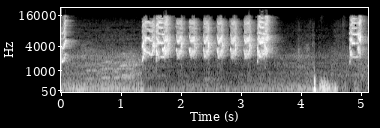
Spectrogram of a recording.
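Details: Indonesian yellow lovebird, called labet koneng, drawn by a rival's song into ngekek. A rapid, even series of about ten shrill chirps follows a short pause, then a lone note. A low thump occurs near the end.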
